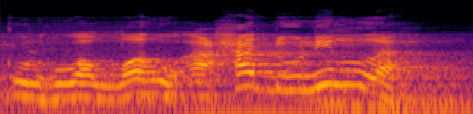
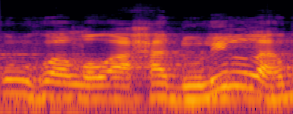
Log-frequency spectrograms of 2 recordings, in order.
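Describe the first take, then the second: First: An n sound links the two words. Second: No n sound links the two words. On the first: The speaker calls it right. "Kalau disambung jadi" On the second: The speaker calls it wrong.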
